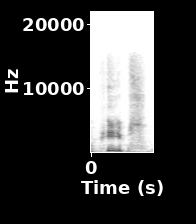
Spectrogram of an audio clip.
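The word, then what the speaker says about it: Pepys: here for me with samuel peeps which for those of you who don't know it out there watching is spelled PEP YS and yeah it's about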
